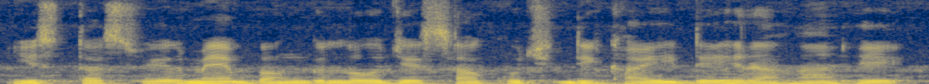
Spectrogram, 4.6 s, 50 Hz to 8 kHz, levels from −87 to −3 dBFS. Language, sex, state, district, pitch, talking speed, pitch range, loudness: Hindi, male, Gujarat, Valsad, 140 Hz, 130 wpm, 135-140 Hz, -13 LUFS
